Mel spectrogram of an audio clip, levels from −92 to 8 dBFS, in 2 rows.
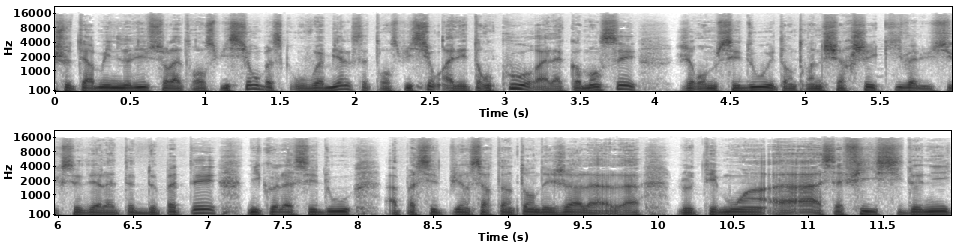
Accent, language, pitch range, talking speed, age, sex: French, French, 100-120 Hz, 275 wpm, 50-69, male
